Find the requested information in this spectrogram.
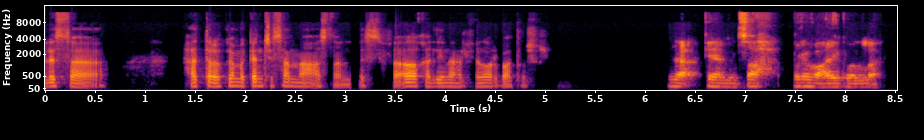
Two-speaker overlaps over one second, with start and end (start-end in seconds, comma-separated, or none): none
